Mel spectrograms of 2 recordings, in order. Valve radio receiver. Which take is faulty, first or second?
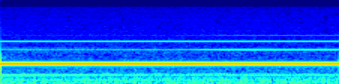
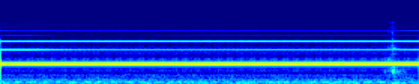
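first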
